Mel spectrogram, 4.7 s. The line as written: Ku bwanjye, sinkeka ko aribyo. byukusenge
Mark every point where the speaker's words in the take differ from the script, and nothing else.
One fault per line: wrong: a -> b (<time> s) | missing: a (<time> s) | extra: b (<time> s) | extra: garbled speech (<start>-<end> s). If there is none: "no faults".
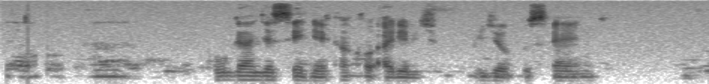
no faults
